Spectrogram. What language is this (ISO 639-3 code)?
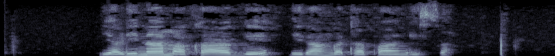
lug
